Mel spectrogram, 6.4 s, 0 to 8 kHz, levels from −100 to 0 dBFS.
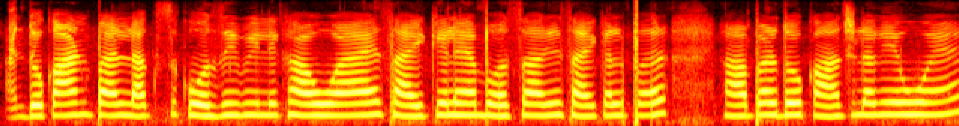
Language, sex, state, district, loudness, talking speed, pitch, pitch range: Hindi, female, Maharashtra, Sindhudurg, -14 LUFS, 195 wpm, 270 Hz, 260-280 Hz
